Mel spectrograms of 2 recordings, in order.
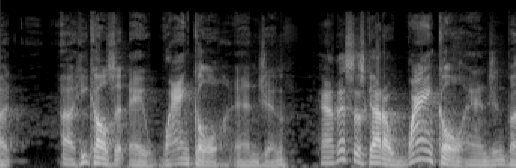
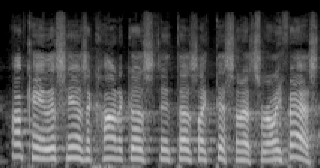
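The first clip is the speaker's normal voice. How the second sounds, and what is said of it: Imitates another person's voice. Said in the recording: “do a Jay Leno voice ... That was my best Jay Leno impression.”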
